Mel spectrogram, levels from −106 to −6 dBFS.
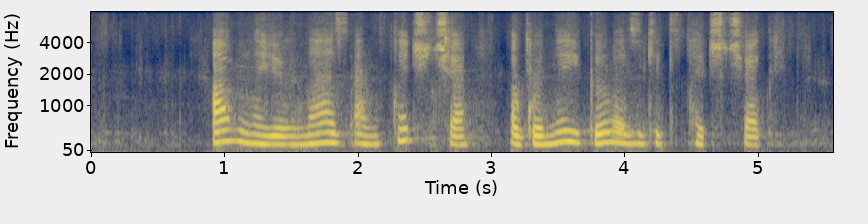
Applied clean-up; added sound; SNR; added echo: neural separator model SepFormer DNS4.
